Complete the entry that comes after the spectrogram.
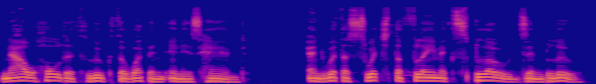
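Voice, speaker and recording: A man playing a solemn chorus, deliberately narrating a Shakespearean drama in verse. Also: lowish voice, warm tone, dry recording, studio quality, natural voice.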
